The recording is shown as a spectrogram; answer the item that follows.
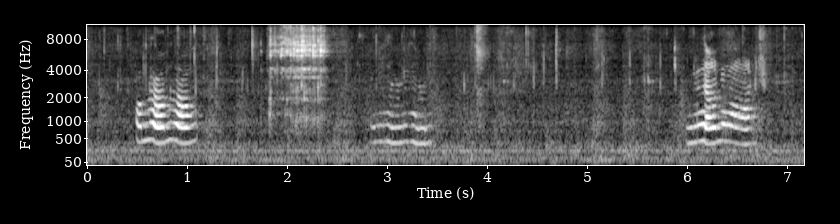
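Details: Rescued female kitten eating her first meal after five days stuck in a tree: three harmonic meows, rising then falling, spaced a few seconds apart, with a brief hiss of noise and steady low background hum.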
